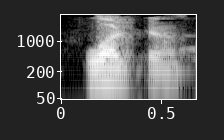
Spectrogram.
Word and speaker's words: Walter: Ahora, su primer nombre se escribe W-A-L-T de Tomás, E de Eduardo, R de Roberto. ¿Walter? – Sí, Walter, sí, correcto.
